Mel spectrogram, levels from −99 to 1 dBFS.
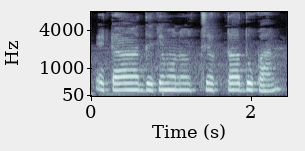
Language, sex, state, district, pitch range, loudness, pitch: Bengali, female, Tripura, South Tripura, 230-240 Hz, -14 LUFS, 230 Hz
